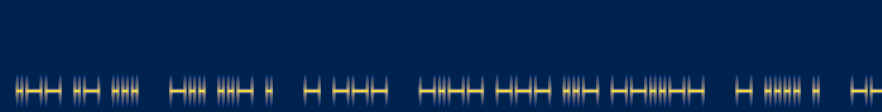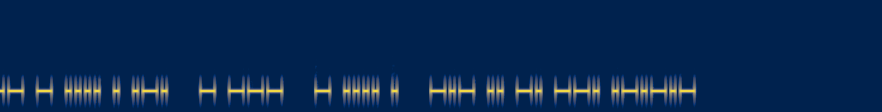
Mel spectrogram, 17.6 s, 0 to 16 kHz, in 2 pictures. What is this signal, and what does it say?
Morse code, heard as a keyed tone, about 25 wpm, 700 Hz. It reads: WAS DUE TO YOU, THE OTHER TO THE KING.
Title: Sentences from Top 1000 Words - Review Part 6 - 25wpm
